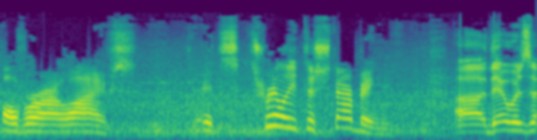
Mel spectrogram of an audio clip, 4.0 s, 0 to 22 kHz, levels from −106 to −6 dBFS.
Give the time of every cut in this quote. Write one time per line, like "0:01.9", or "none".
0:01.8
